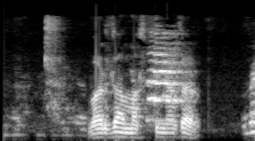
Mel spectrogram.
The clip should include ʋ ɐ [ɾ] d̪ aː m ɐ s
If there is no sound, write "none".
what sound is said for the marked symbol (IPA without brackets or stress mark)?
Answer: ɾ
